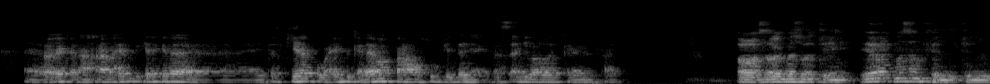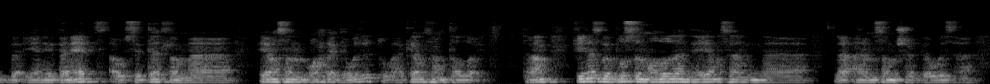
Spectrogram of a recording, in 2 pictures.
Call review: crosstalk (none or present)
none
